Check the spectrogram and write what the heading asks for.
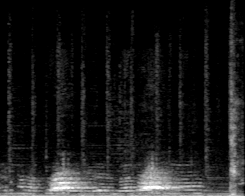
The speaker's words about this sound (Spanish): bueno, pero ¿cómo se llama el que está ladrando?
